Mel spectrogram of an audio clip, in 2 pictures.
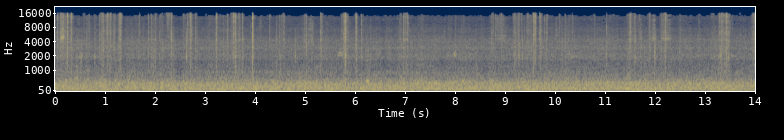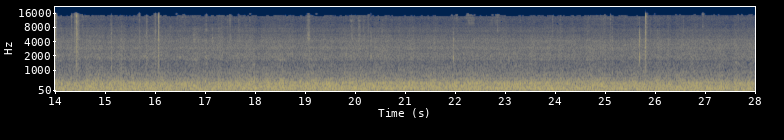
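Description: Steady low roar of a jet airliner's engines and rushing air, heard from inside the passenger cabin, with a scatter of faint clicks in the first half.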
